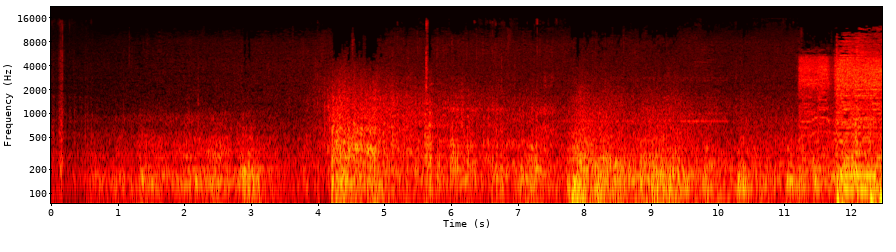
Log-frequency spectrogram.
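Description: Thunder rumbling over rain, with two sudden, louder rolls about four and eight seconds in that each die away over a few seconds.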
